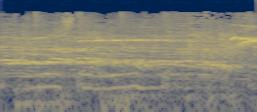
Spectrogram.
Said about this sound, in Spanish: estaban aplaudiendo la canción, que es un éxito de última hora.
